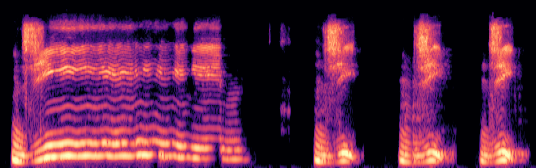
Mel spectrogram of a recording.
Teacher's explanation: বরাবর জিহ্বার মধ্যখান উপরের তালুর সঙ্গে লাগিয়ে শক্তভাবে জিম অক্ষরটি উচ্চারণ করার চেষ্টা করেন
